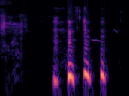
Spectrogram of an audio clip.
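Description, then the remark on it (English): A male cat gives four short, clipped meows in quick succession, fairly loud, after a faint breathy noise at the start, with no one speaking. “Do you hear my cat?”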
